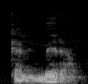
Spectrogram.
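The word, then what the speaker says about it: Καλημέρα: Ka, li, me with accent. So this syllable takes the accent. Kalimera.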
